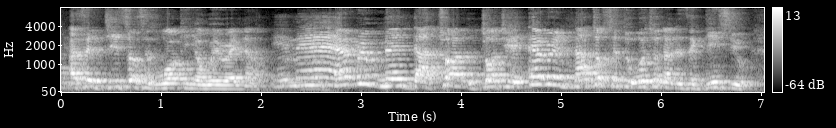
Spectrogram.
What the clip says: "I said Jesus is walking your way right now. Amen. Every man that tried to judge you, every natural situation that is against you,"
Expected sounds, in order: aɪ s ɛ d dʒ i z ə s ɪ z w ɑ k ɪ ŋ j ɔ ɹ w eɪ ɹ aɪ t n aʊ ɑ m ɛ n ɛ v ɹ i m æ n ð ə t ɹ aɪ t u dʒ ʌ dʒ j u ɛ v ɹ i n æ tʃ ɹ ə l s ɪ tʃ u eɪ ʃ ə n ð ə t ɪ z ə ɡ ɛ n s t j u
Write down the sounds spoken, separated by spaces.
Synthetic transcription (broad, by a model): aɪ s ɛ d dʒ i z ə s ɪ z w ɑ k ɪ ŋ j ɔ w eɪ ɹ aɪ t n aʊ ɑ ʊ ɛ v ɹ i m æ n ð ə t ɹ aɪ t u dʒ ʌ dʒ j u ɛ v ɹ i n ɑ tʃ ə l s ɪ tʃ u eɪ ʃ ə n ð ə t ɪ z ə ɡ ɛ n s t j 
